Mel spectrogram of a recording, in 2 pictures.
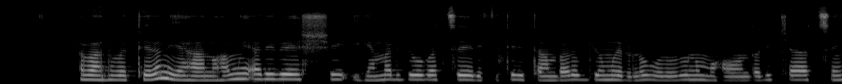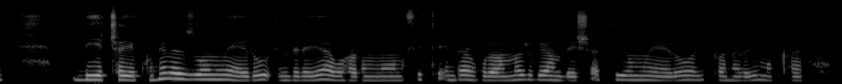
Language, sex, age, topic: Kinyarwanda, female, 25-35, health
